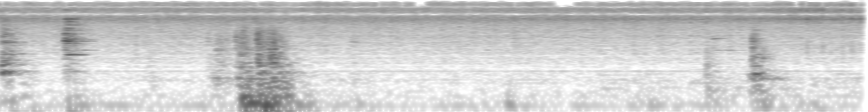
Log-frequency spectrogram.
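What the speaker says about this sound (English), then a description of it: "I'm just going to let this all cook down now" Vegetables sizzling as they cook down in a pan while purple cauliflower is being prepared, a steady frying hiss broken by a few louder stirring scrapes and clatters.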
